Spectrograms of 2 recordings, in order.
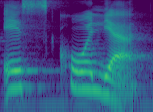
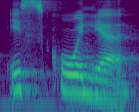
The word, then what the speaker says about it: escolha: So before the vowels A, O, and U, A, O, and U, we pronounce it with the sound K, K, okay?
